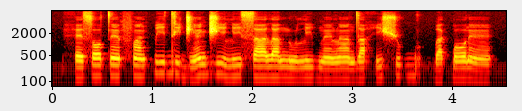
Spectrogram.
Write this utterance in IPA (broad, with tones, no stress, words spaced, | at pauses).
hɛ˨sɔ˧ tɛ̃˧fã˧ k͡pi˦di˦˨ d͡ʒɛ̃˨˦ d͡ʒi˦˨li˧ sa˧la˧nu˨ li˧bɛ̃˨ lã˨da˨hi˨˦ ʃu˦ɡ͡bu˦˨ɡ͡ba˨k͡pɔ˧ ɾɛ̃˨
